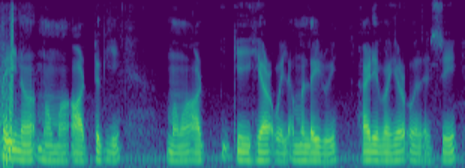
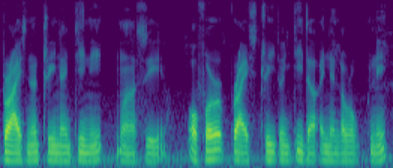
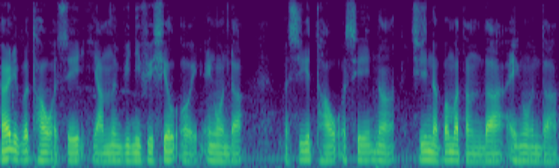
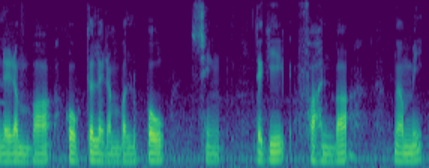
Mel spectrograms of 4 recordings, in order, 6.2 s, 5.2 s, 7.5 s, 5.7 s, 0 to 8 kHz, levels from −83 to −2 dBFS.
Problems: none marked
